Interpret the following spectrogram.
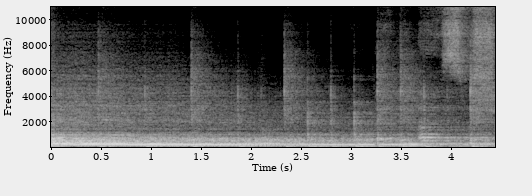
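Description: Live rock band playing: guitar chords held over drums and cymbals, loudest as a new chord comes in at the start.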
